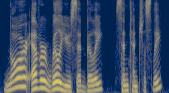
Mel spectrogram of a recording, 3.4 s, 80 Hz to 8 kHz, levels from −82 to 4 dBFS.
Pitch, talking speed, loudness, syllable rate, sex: 200 Hz, 125 wpm, -16 LUFS, 4.0 syllables/s, female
